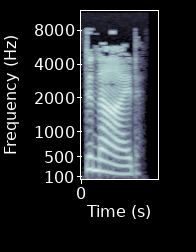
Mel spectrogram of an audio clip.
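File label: "denied", British English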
